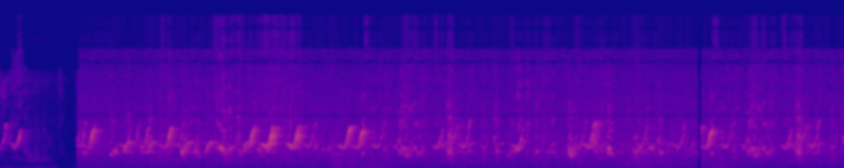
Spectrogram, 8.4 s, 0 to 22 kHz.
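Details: A flock of about 50 Mulga parrots arriving in early morning to drink at an elevated water trough at Gluepot reserve in the dry mallee of outback South Australia, with galahs nearby, keeps up a dense, continuous chatter of bright chirps and whistles.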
